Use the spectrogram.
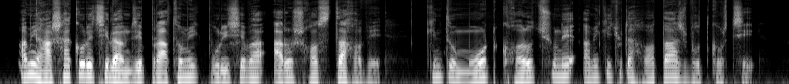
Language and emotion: Bengali, sad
